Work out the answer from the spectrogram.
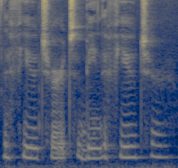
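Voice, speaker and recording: A woman leading a guided meditation as teacher, calm, gentle and unhurried, with a soft, sometimes breathy voice. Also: mid-range voice. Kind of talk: guided meditation, slow and soothing.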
